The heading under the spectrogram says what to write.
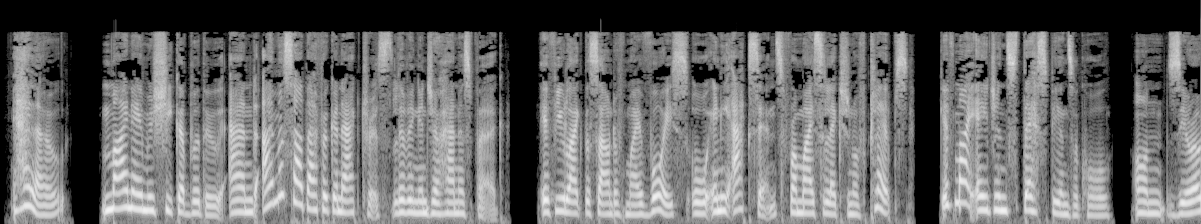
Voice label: Conversatinal, voice artist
